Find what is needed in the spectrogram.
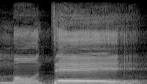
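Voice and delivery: high, very loud, drawn-out shout; long ringing cry. Shown as a demonstration. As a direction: shout it out for the crowd to repeat. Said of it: "Non, crie à haute voix".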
